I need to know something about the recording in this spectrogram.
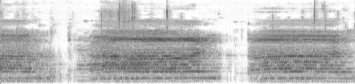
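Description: Buddhist chanting in long, steady held tones, drawn out in phrases of about two seconds with short breaths just before one second in and about three seconds in.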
